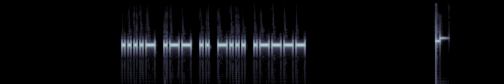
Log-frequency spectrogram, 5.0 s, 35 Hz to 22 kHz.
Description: Morse code, heard as a keyed tone, about 40 wpm, 700 Hz. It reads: 4WIB1
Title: Five Challenging Letter-Number Combinations 40wpm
